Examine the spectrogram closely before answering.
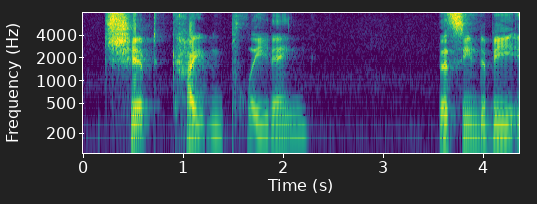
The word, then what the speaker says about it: chitin: ever it's every word I swear uh yeah chitin so like you see that there are like pieces of this like chipped chitin plating that seemed to be embedded in uh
